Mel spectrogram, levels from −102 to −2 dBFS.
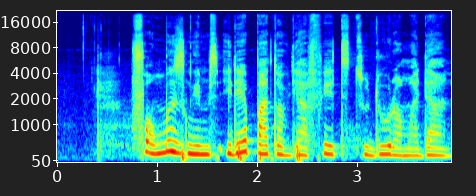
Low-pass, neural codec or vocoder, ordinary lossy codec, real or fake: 19.8 kHz; none; none; real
